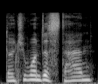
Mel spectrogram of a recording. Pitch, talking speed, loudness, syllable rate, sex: 185 Hz, 185 wpm, -15 LUFS, 5.8 syllables/s, male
